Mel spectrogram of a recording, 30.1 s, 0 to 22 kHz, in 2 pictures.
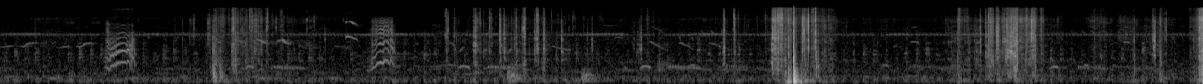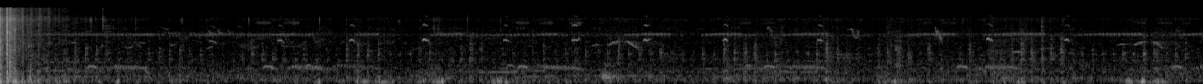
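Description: Faint, short chirps of small birds over a steady high whine, broken by four brief, loud rustles about 3, 10, 12 and 15 seconds in, the one near 10 seconds the loudest.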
